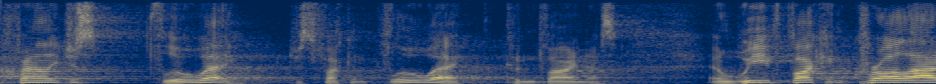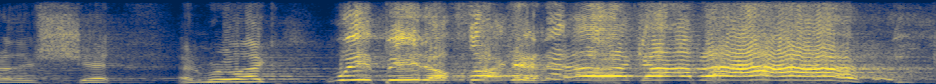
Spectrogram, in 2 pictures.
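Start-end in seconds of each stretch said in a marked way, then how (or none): 6.3-9.3 high, slow victory whoop; triumphant yell. Retold or imitated. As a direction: scream it like you just won everything. Crawling out triumphant.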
